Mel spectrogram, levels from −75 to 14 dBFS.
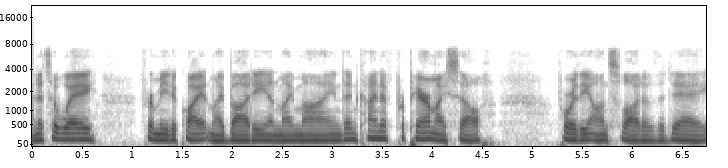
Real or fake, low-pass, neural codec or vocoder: real; 7.2 kHz; none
